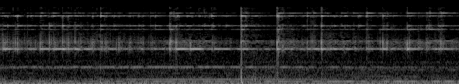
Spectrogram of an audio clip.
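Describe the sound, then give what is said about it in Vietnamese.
Hand bells ring in a procession, a bright, continuous metallic jingling with many repeated strikes and sustained ringing tones throughout, with no talk over it. “Mỗi một nhịp bước đi của họ lại theo một tiếng lắc chuông leng ca leng keng.”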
